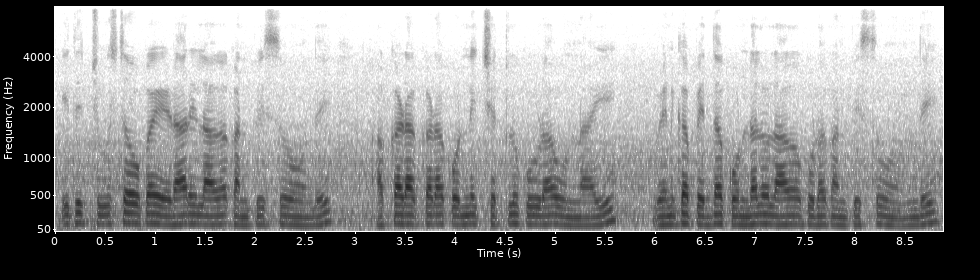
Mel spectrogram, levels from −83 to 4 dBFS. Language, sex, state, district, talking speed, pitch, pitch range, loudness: Telugu, male, Telangana, Nalgonda, 130 wpm, 115 Hz, 110-125 Hz, -17 LUFS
